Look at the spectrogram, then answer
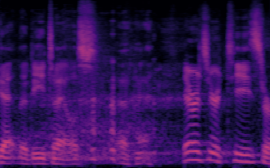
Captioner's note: laughing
